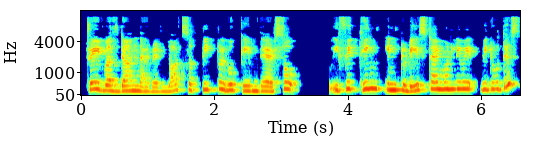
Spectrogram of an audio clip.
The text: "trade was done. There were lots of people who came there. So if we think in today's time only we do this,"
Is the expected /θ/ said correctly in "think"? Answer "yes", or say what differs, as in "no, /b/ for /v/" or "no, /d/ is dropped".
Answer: no, /t/ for /θ/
